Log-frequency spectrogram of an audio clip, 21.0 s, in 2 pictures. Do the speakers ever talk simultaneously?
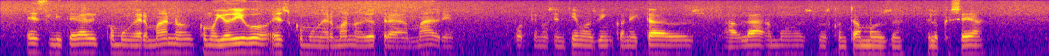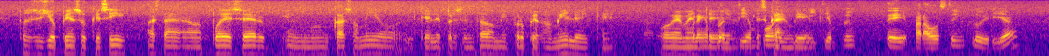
Yes, from 17.1 s

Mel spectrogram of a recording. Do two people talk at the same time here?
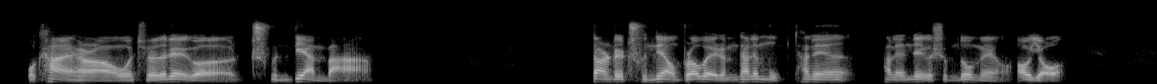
No

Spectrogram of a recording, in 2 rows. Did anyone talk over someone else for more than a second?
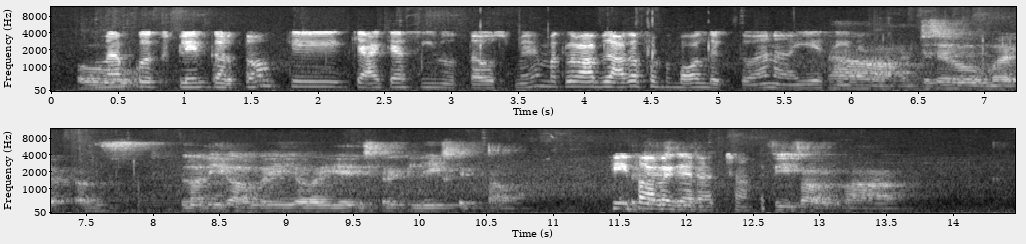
No

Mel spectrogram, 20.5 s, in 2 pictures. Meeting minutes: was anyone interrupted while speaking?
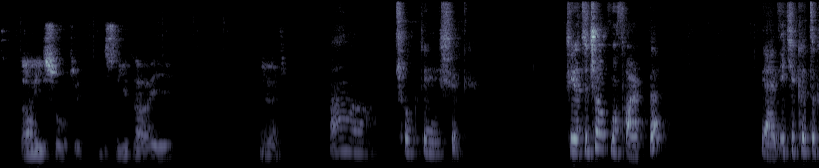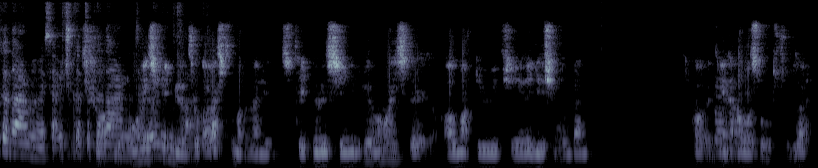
Yes, from 11.2 s

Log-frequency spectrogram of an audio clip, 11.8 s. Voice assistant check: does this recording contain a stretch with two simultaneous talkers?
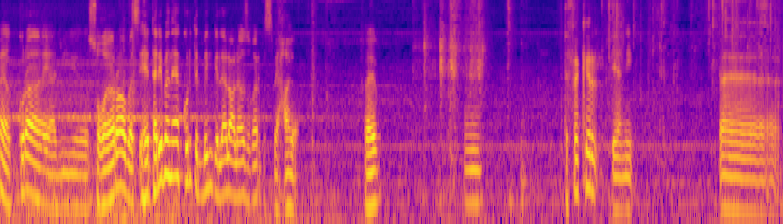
No

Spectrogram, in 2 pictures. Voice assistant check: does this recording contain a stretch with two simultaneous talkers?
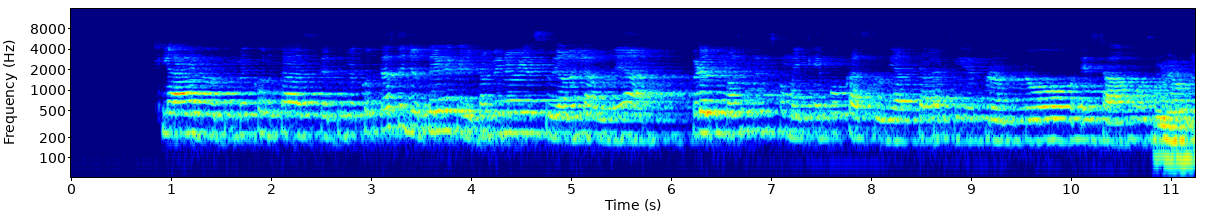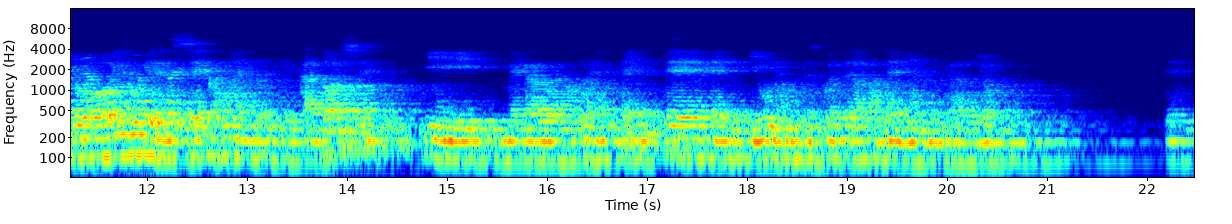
Yes, from 10.8 s

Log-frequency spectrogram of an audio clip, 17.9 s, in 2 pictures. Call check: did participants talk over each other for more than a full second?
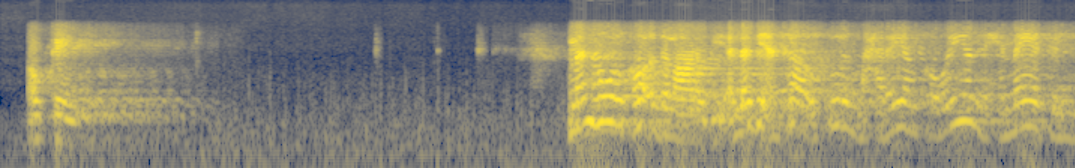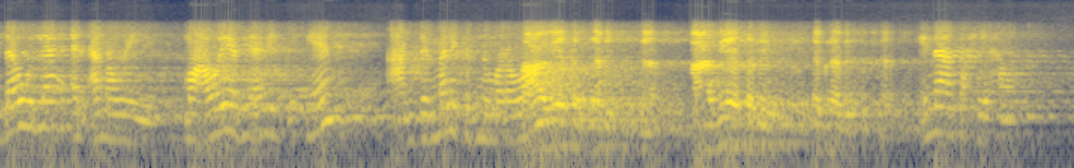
No

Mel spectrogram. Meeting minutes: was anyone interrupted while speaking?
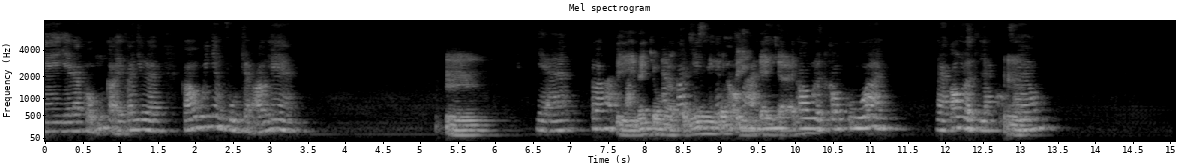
Yes, from 7.6 s

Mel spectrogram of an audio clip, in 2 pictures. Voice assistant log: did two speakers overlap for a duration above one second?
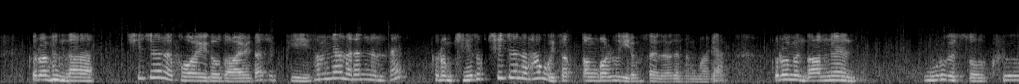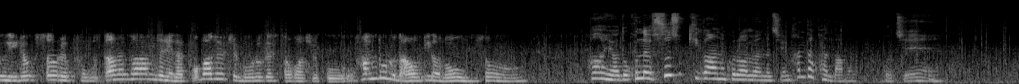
No

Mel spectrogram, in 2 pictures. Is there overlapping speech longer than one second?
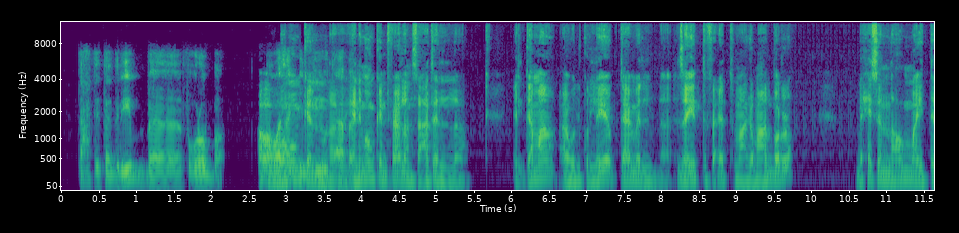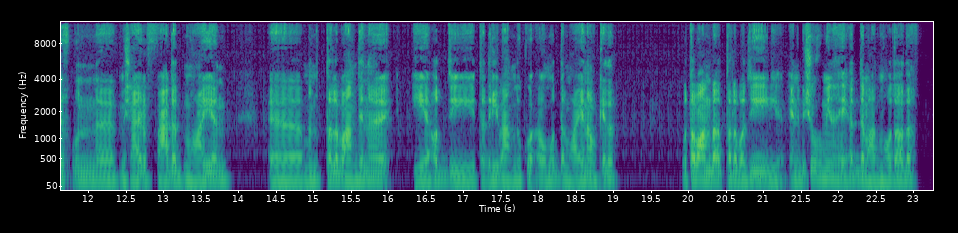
Yes, from 2.8 s

